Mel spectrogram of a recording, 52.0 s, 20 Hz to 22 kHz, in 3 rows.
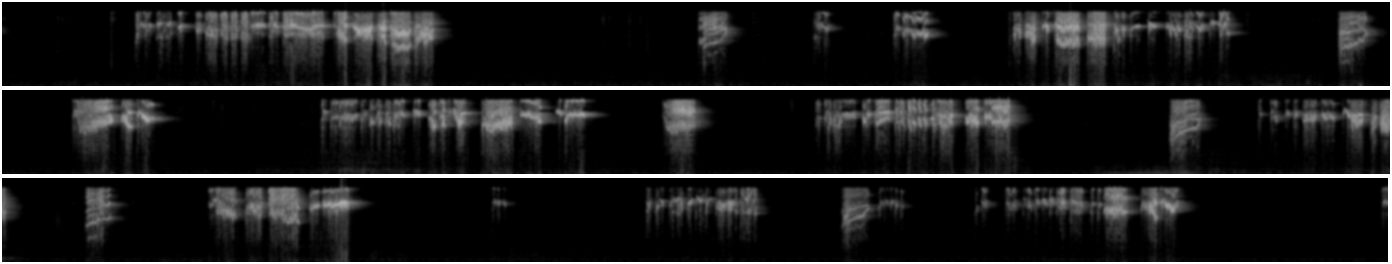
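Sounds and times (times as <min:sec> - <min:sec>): small bird singing: 0:01.6 - 0:05.7, 0:08.7 - 0:09.3, 0:10.1 - 0:11.9, 0:12.6 - 0:15.6, 0:16.7 - 0:17.3, 0:18.2 - 0:19.6, 0:21.1 - 0:24.9, 0:25.6 - 0:26.3, 0:27.5 - 0:30.2, 0:32.0 - 0:35.0, 0:35.7 - 0:36.4, 0:37.3 - 0:39.4, 0:40.8 - 0:41.2, 0:42.7 - 0:44.4, 0:45.2 - 0:46.2, 0:46.8 - 0:49.7.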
